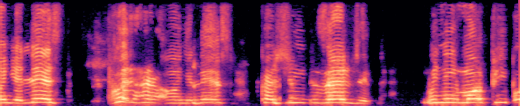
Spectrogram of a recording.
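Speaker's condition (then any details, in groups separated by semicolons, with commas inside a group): Cerebral palsy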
